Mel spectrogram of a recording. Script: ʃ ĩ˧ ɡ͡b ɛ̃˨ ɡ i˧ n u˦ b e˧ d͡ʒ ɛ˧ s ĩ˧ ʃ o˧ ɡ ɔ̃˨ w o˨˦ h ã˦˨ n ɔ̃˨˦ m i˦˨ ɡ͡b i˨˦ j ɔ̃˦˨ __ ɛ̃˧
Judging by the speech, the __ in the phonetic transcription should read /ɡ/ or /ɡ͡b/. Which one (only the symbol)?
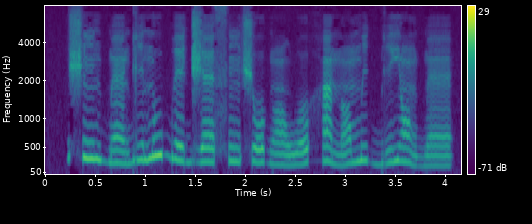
ɡ͡b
